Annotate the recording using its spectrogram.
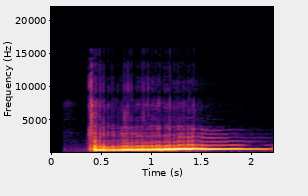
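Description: Intro sound effect for an animated logo: one long buzzy, fluttering note that starts about half a second in, rises slightly and then holds steady.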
